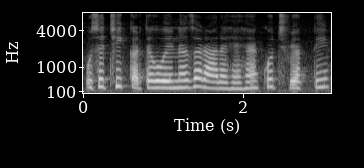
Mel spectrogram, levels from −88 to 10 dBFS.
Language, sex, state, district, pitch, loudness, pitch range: Hindi, female, Haryana, Rohtak, 255 Hz, -14 LUFS, 235-285 Hz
